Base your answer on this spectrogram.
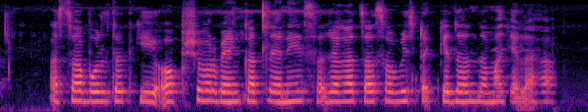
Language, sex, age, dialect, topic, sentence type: Marathi, female, 41-45, Southern Konkan, banking, statement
